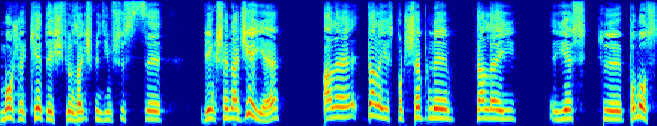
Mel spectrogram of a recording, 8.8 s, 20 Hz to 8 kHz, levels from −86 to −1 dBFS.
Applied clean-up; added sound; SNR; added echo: neural mask model DeepFilterNet 3.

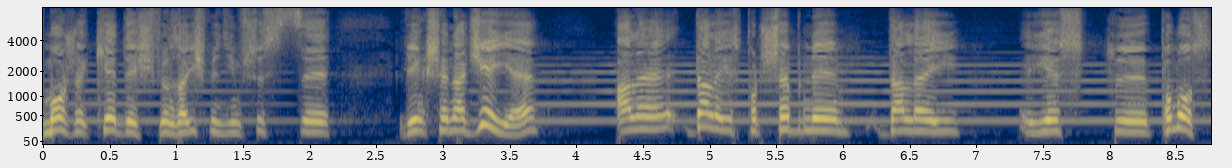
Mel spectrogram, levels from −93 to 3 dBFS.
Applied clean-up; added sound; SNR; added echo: none; Wind instrument, woodwind instrument; 20 dB; none.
